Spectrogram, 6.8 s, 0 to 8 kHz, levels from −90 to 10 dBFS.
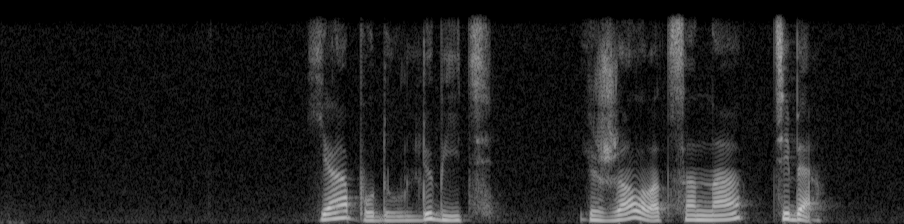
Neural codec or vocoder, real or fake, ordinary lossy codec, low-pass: none; real; none; 7.2 kHz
